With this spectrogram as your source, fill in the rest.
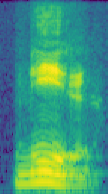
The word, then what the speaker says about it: Mehl: Mehl is a long E, so if you add H to something, it becomes longer.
